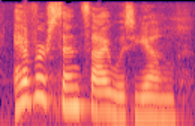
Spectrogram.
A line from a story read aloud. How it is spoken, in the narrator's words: Abraham said very dryly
